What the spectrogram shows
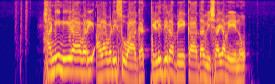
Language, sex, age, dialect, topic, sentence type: Kannada, male, 31-35, Coastal/Dakshin, agriculture, question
